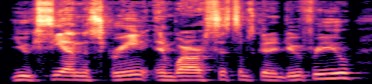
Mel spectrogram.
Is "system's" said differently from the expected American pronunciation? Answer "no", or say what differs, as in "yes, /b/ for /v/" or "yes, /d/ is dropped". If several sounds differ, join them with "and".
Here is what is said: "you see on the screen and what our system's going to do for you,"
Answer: no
